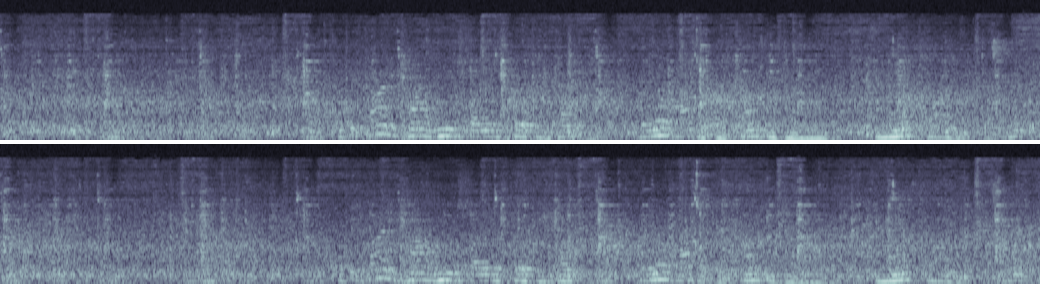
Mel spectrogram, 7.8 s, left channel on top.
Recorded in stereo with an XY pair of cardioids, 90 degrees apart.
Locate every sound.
2.5 s a man speaking: 20° left, 3.5 m; by 7.7 s 15° left, 11.5 m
